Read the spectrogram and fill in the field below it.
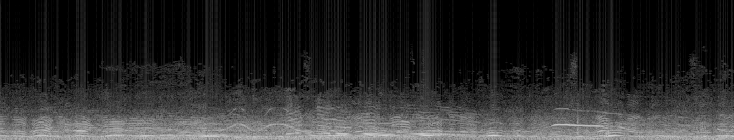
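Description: Two bulls clash heads and shove each other.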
